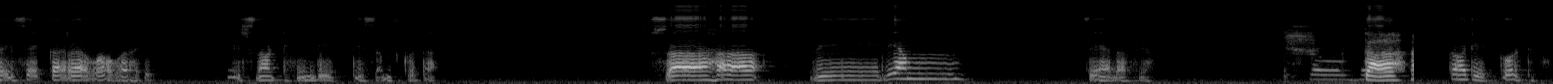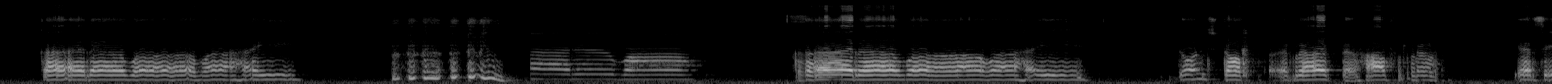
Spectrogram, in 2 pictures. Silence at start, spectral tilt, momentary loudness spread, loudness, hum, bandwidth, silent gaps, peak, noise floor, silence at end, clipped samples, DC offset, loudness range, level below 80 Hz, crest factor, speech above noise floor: 0 s; -4.5 dB/octave; 21 LU; -30 LUFS; none; 17 kHz; none; -10 dBFS; -62 dBFS; 0 s; under 0.1%; under 0.1%; 15 LU; -62 dBFS; 22 dB; 32 dB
